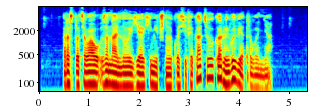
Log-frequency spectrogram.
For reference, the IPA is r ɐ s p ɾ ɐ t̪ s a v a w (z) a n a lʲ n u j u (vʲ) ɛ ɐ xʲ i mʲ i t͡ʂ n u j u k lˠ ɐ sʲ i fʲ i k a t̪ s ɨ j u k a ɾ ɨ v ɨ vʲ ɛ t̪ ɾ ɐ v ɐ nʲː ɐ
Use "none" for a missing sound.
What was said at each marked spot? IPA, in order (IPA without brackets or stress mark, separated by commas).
z, ɣʲ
